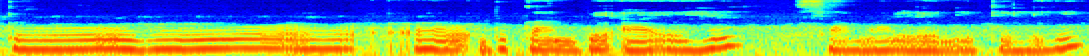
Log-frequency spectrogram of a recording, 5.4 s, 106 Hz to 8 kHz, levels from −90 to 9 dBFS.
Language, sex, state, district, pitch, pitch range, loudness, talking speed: Hindi, female, Gujarat, Gandhinagar, 185 Hz, 170-190 Hz, -15 LUFS, 130 wpm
